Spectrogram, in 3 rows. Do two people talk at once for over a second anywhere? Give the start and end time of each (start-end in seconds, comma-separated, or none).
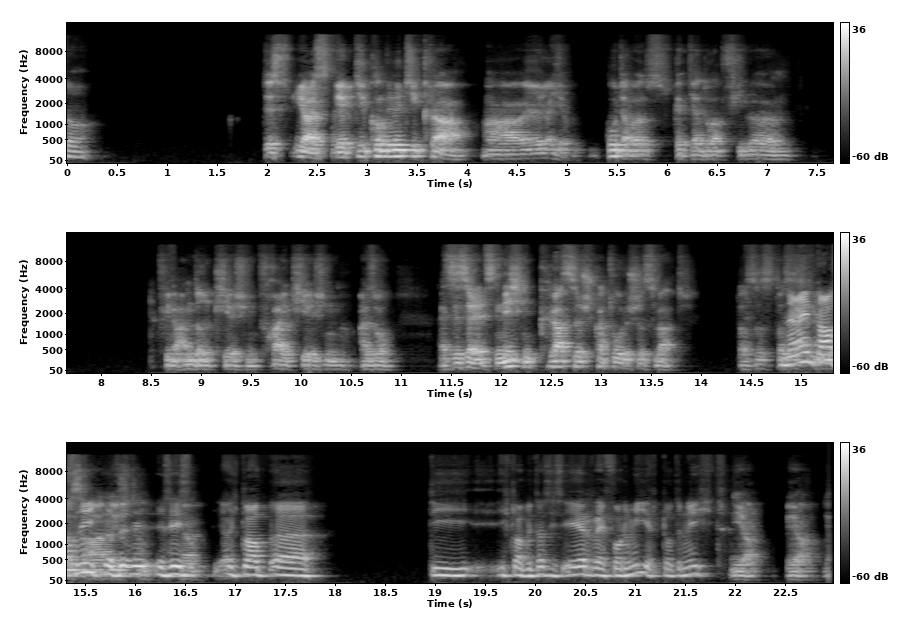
14.8-16.7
